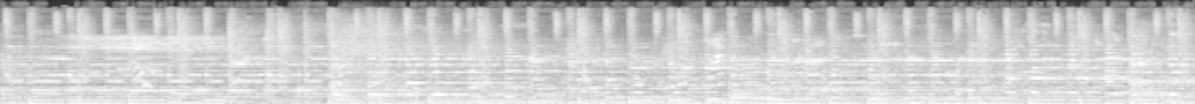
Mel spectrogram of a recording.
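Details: Steady music with a faint voice underneath and no animal sounds at all.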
